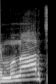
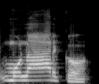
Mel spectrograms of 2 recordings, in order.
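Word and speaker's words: monarch: तो इस मोनार्क है, मोनार्च नहीं कहेंगे इसको, इसको क्या पढ़ेंगे, इसका प्रोनाउंसिएशन क्या करेंगे? मोनार्क।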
